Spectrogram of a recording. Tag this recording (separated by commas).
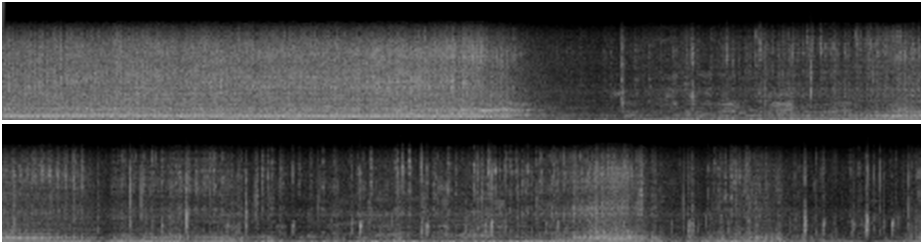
Car, Vehicle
